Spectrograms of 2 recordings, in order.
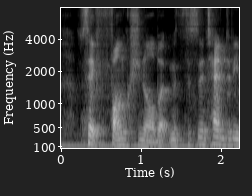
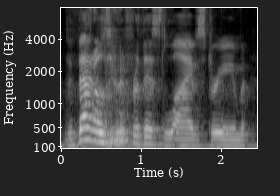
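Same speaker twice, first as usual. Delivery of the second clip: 1 stream outro; 5 dB louder, slower than usual. Shown as a demonstration. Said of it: "I'll try that again".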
